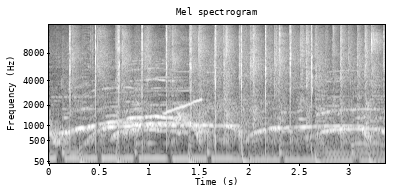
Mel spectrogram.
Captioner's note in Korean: 쏟아지는 박수갈채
